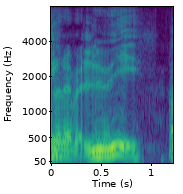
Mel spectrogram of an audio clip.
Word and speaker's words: LWEE: Worst Louis? episode ever. LWEE. I Oh, like Louis.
